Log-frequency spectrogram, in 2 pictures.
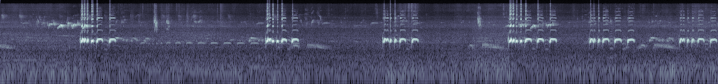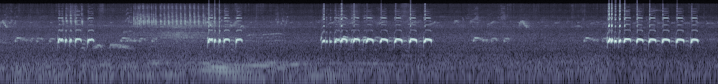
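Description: Zebra dove (perkutut) singing: short runs of quick staccato cooing notes, one run after another every two seconds or so.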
